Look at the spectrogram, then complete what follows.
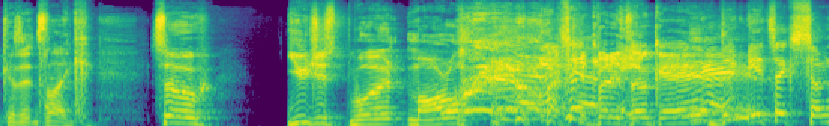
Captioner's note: laughs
